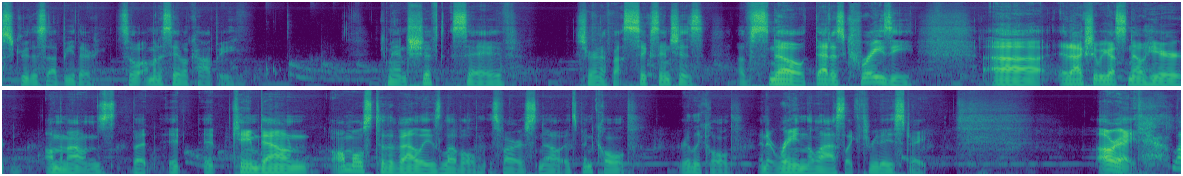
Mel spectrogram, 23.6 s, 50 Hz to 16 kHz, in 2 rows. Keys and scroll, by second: 1.5 space, 3.5 shift+super+s.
